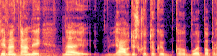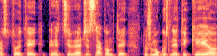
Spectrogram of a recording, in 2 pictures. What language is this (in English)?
Lithuanian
